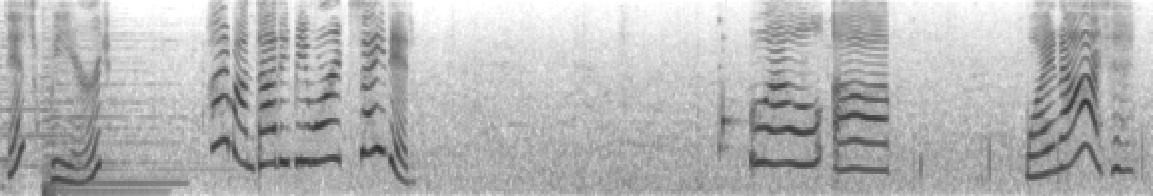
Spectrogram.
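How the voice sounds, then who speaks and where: A tiny, perky fairy sidekick from a video game, extremely high and squeaky. She chatters cheekily like a small child, with lively swoops in pitch. Loud music plays behind her. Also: extremely slow, pauses often, exaggerated voice. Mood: puzzled. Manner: perky, speaks of self in third person.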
